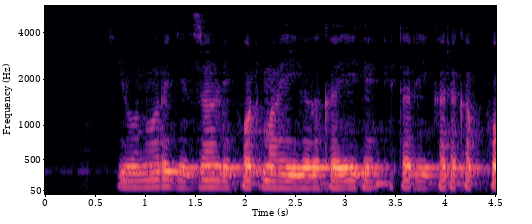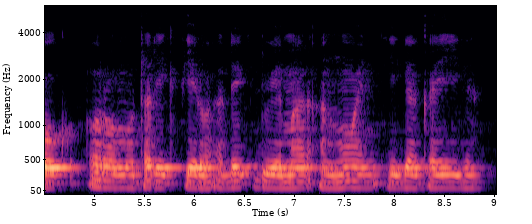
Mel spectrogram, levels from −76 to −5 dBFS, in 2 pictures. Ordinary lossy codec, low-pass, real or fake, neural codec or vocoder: none; 5.4 kHz; real; none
